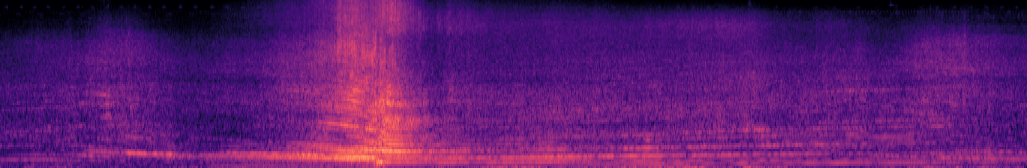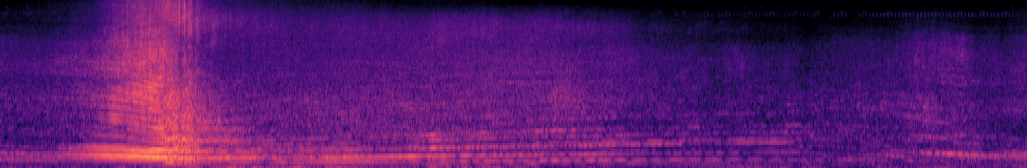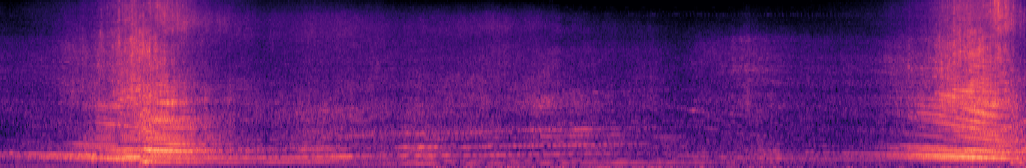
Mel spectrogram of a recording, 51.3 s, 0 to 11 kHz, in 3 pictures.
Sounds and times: stock cars taking practice laps 0.0 - 51.3

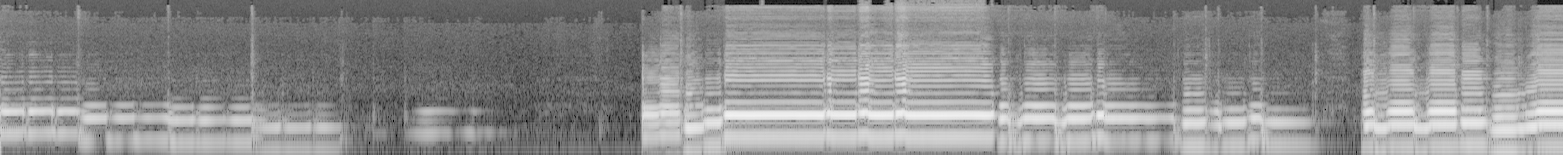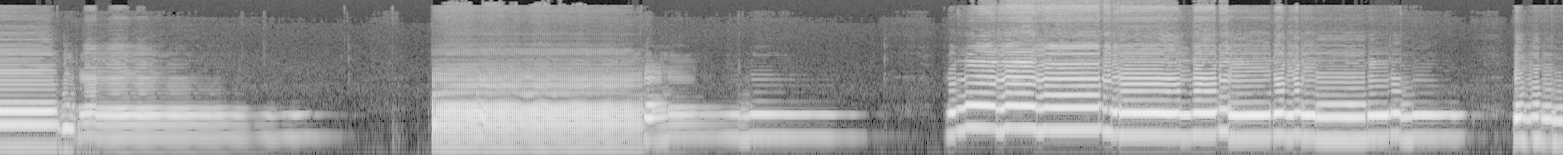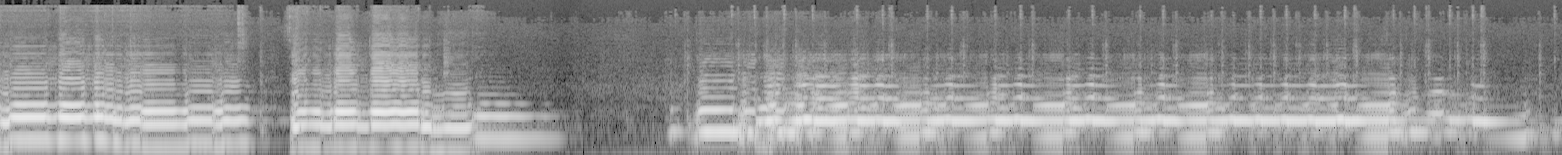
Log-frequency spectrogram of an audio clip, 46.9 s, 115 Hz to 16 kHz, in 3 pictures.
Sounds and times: bass sax solo 0.0 - 19.2
bass sax solo 19.8 - 46.8

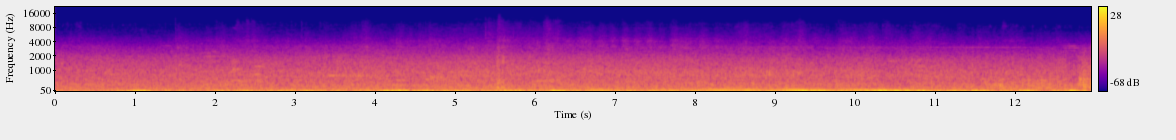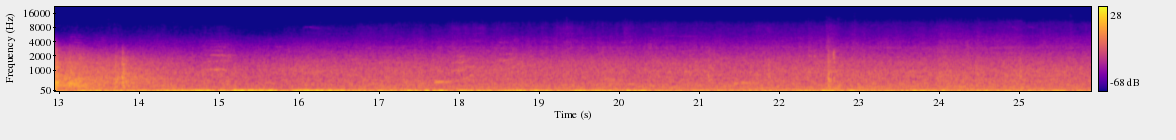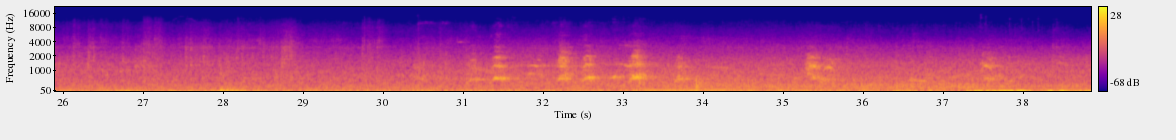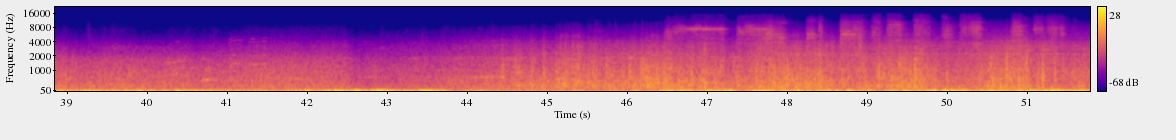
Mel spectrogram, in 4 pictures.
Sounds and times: trains 0.0 - 51.7
Fireworks 11.7 - 15.1

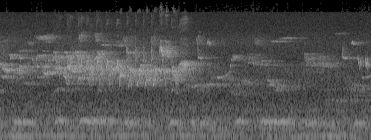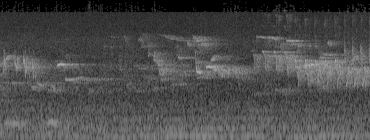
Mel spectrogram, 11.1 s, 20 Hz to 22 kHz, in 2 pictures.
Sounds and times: Blackbird 0.0 - 7.1

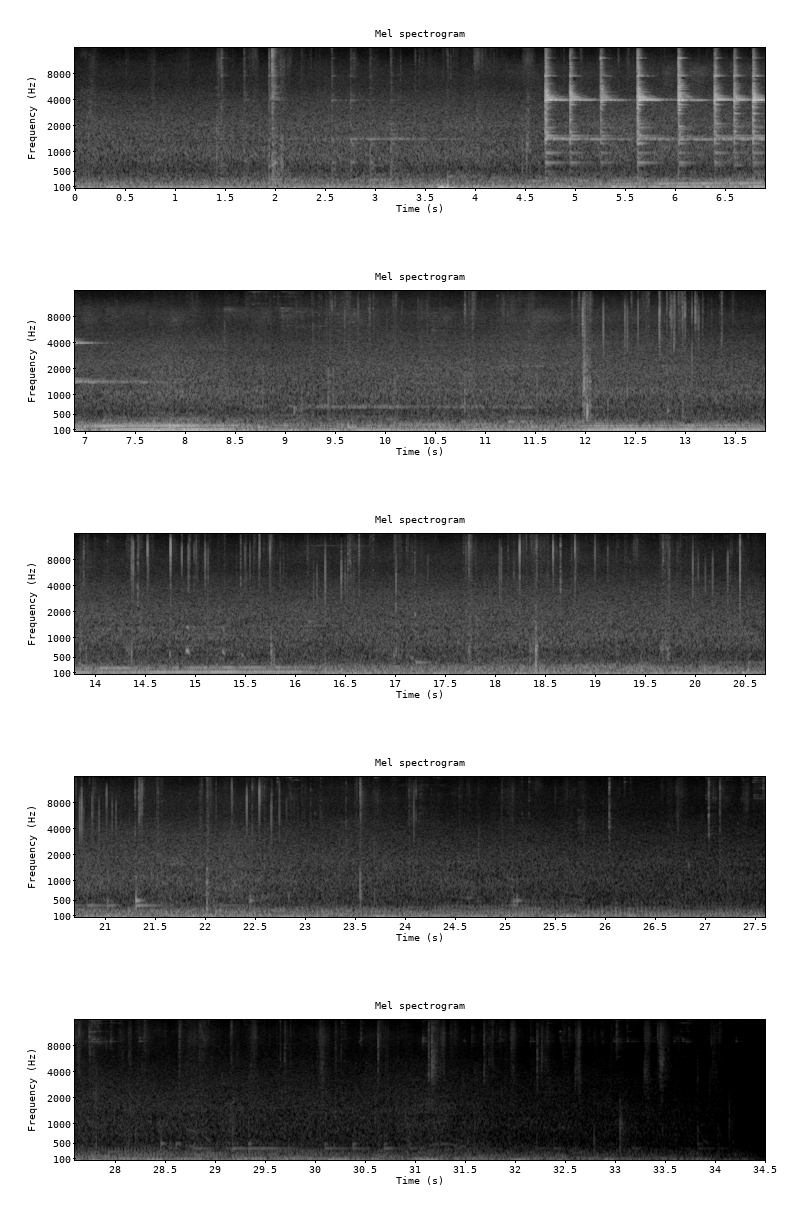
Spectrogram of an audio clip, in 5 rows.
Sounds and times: Playing with sound sculptures 1.4 - 8.2

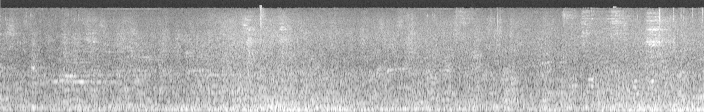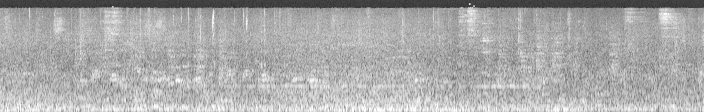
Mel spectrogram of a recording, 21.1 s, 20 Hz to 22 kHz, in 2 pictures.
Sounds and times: lively background noise of a restaurant 0.0 - 21.1

